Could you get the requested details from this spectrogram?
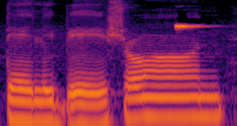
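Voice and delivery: "television" said as "telebishon"; Filipino-accented "television", B for V. Shown as a demonstration. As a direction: put a B in place of the V in "television". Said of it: "So the letter after you".

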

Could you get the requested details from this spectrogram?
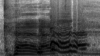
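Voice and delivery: sudden loud high Caraca; shocked exclamation. Real, not acted. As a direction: blurt it out in shock. Shocked reaction to wild scenario.

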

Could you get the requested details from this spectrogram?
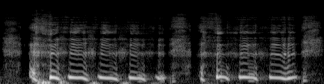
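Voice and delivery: high fake whimpering sob, imitating the son; the son's high, teasing fake sob to make fun of dad; mock crying noise. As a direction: imitate a kid's mocking fake cry. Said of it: "he started making, like, a crying noise".

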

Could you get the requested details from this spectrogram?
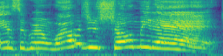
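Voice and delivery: high, slow, loud whiny complaint; exasperated outcry. Retold or imitated. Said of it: "But I'm like".

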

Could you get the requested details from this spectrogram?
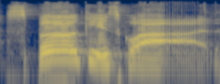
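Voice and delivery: slow faux transatlantic spooky voice. Shown as a demonstration. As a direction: stretch it out like an old movie host. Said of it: "my spooky voice is like".

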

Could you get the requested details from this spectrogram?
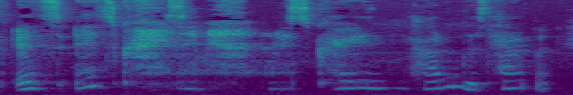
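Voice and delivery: soft, hushed disbelief; hushed aside. Real, not acted. Telling the co-host the history is crazy, in a hushed aside. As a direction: drop to a near whisper, amazed.

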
